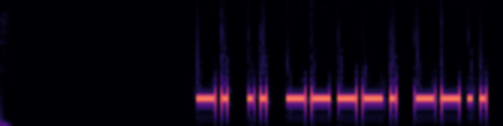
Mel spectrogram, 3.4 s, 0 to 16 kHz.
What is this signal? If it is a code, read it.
Morse code, heard as a keyed tone, about 27 wpm, 700 Hz. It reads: NI9Z
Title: USA Callsign DE Callsign - 4 Characters - 28wpm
